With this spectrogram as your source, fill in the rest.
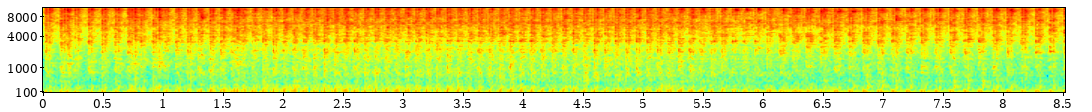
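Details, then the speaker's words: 1956 Ferguson TVO 20 four-cylinder tractor, running after 8 years idle: lumpy uneven idle with a skipping beat, one cylinder misfiring, suspected number one; leads, distributor, plug and carburettor were already worked on. "she is only running on three cylinders it's a four cylinder tractor and you can hear that that's it missing on one cylinder"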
